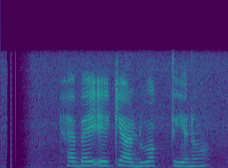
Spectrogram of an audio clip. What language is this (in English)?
Sinhala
